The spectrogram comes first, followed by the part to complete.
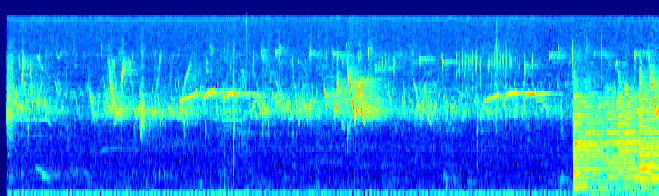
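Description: Several songbirds singing together, overlapping chirps and whistled phrases. Near the end, music starts loudly over them.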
